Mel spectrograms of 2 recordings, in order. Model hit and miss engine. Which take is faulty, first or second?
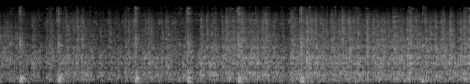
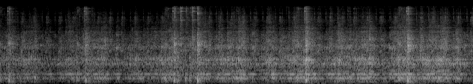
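first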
